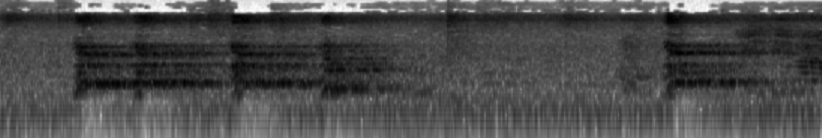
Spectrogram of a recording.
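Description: An Alaskan Malamute vocalizes with long, rich, howl-like notes, each held for about a second and slightly wavering in pitch. Several calls come in quick succession, then pause before another begins.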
